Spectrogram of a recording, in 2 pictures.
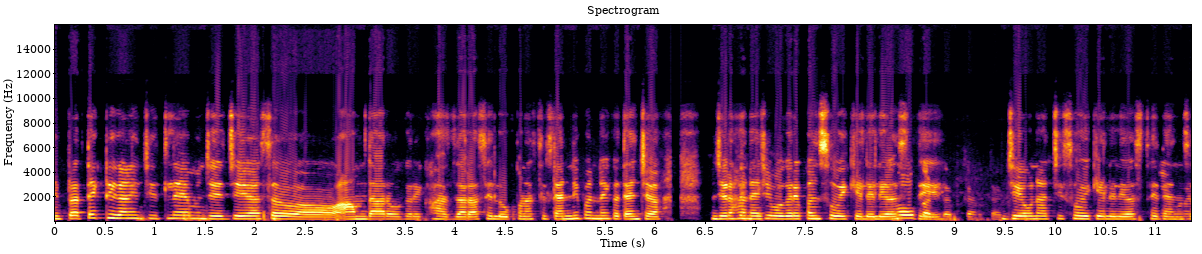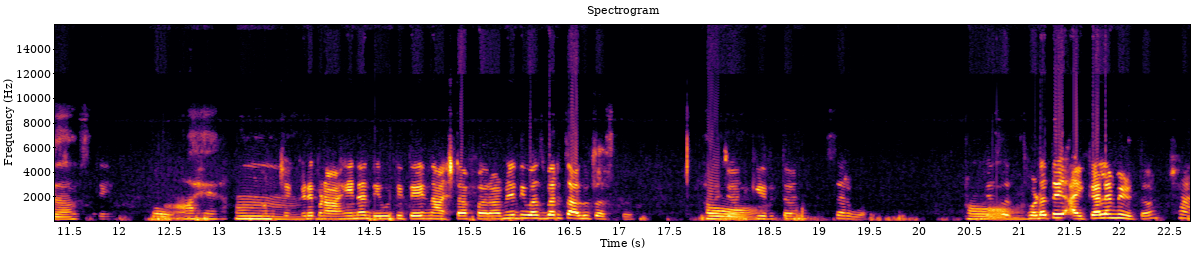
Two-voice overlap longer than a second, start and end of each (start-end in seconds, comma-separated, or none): none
